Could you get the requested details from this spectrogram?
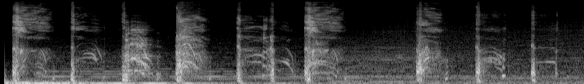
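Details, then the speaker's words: A 65-year-old female Army Gulf War veteran who maintained chemical equipment, with a dry hacking cough for 28 years since the war, sometimes coughing up blood: a run of about ten sharp, dry coughs. "I first noticed my cough right after the Gulf War I was in the army my job was to maintain the chemical equipment but in the beginning I thought this dry hacking cough was normal"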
